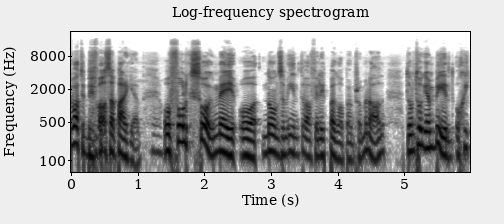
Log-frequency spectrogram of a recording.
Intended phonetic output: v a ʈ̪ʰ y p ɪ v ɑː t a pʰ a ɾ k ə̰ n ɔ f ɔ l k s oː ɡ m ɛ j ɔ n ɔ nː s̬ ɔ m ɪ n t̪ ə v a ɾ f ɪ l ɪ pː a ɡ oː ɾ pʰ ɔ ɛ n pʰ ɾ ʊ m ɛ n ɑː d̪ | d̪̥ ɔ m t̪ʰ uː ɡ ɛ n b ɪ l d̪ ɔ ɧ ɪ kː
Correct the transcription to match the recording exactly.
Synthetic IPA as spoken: v a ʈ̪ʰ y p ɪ v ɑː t a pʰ a ɾ k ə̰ n ɔ f ɔ l k s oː ɡ m ɛ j ɔ n ɔ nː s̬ ɔ m ɪ n t̪ ə v a ɾ f ɪ l ɪ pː a ɡ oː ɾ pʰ ɔ ɛ n pʰ ɾ ʊ m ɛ n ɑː d̪ | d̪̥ ɔ m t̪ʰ uː ɡ ɛ n b ɪ l d̪ ɔ ɧ ɪ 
